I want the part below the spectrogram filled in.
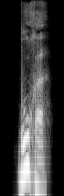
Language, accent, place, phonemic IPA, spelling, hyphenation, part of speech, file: German, Germany, Berlin, /ˈbuːxə/, Buche, Bu‧che, noun, De-Buche.ogg
- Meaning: 1. a beech (Fagus); the common tree 2. beech; the wood of the tree 3. dative singular of Buch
